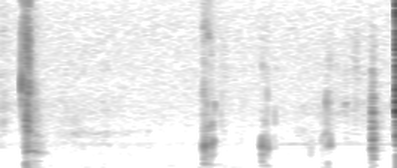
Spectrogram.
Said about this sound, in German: Genau, und bis dahin trinken wir einfach weiter Bier. Das können wir ja zumindest noch, ne? Bier trinken und podcasten. Prost. Prost.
